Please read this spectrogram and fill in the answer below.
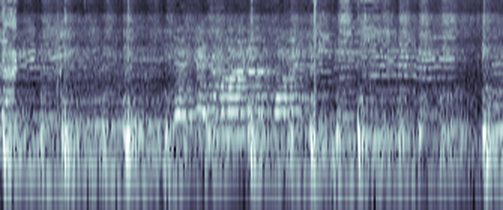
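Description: March music for a parade, held band notes over a steady marching drumbeat.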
